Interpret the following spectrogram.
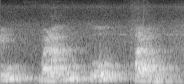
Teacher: जब हम बोलते हैं तो हमारे होठों की आकृति व्रत के समान मानी जाती है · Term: व्रतमुखी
